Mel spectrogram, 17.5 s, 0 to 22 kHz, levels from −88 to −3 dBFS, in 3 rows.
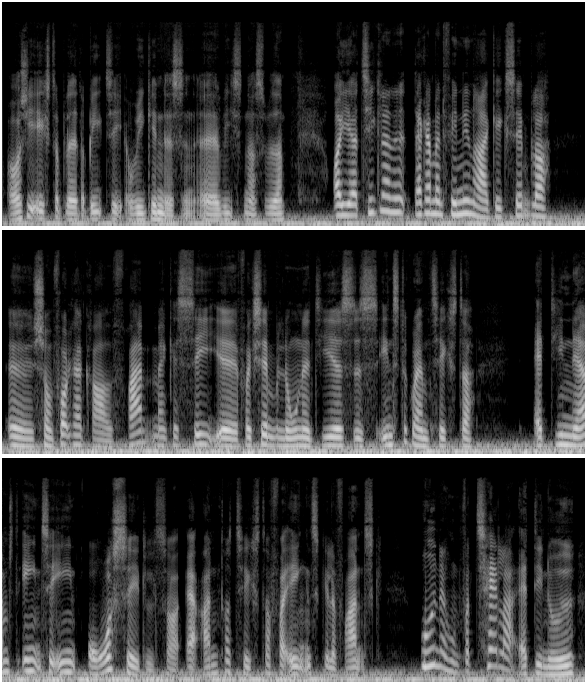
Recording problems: low rumble; faint; throughout; 25 dB below the speech

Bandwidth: 15 kHz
